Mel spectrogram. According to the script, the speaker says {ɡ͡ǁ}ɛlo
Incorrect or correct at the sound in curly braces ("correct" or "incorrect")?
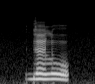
incorrect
